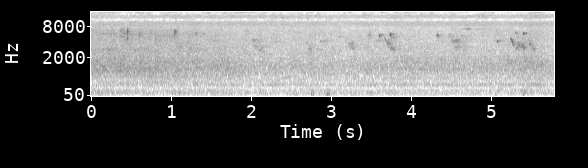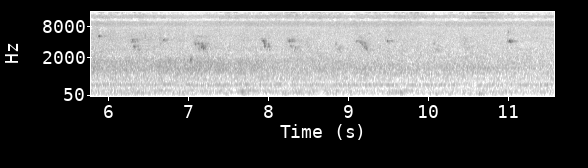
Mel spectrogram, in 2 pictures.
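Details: Steady, droning hum from a honey bee colony at an open hive made from a split, just after a new queen was released from her cage and flew out; faint ticks and rustles sit over the continuous buzz.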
